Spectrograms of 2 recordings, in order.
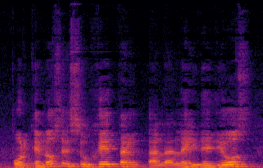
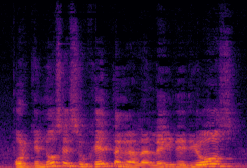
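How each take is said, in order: Both takes have the same delivery.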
